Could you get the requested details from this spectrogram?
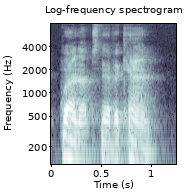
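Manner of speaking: ordinary delivery, nothing marked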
